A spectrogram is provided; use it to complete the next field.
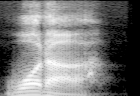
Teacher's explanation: Say it again, what are. The T in what and the following vowel must link together. The transition should incorporate a soft, audible flow of air.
